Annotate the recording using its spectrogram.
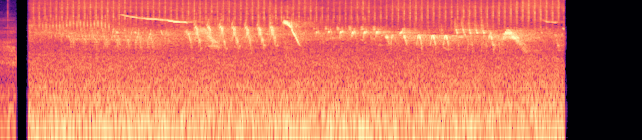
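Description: Small songbirds singing outdoors: rapid high trills and chirps with a couple of quick downward whistles, over a steady background hiss, cut off abruptly near the end.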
